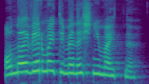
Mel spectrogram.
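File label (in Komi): он-ӧ вермӧй ті менӧ снимайтны, Komi, female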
